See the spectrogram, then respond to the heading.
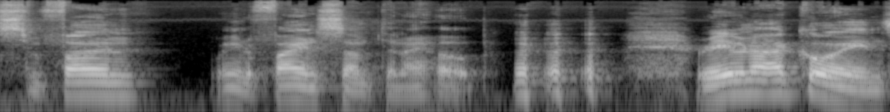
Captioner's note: chuckles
